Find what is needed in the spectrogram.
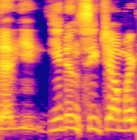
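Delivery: escalating angry rant, pitched very high. Retelling a security guard scolding kids: imitating someone getting mad. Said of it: "he starts getting all mad at them".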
